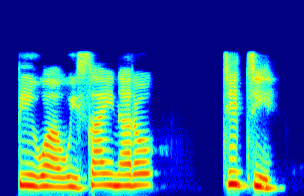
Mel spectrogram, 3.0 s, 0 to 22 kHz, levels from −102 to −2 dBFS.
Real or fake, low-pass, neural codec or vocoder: fake; 7.2 kHz; codec, 16 kHz, 2 kbps, X-Codec, HuBERT features, trained on balanced general audio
